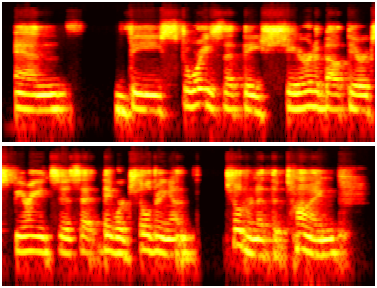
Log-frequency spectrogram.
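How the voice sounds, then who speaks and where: A woman's fairly low-pitched voice, fairly slow, with fairly even intonation, very even loudness and audible room echo. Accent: American. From US, New York City. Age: 60s. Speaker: author. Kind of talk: interview.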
